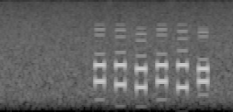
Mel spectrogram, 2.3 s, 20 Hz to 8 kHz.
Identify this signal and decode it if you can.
DTMF, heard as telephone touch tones, dialled by machine, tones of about 100 ms. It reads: 851827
